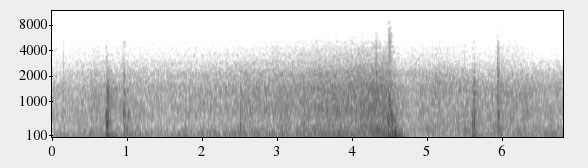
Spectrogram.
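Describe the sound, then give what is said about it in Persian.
Car doors thud shut several times over a steady outdoor rumble, with a louder slam near the middle and lighter clicks and knocks as two people get into the car outside a psychologist's office. “سلیمانی میاد و میثم سمت ماشین میره. هر دو سوار میشن.”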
